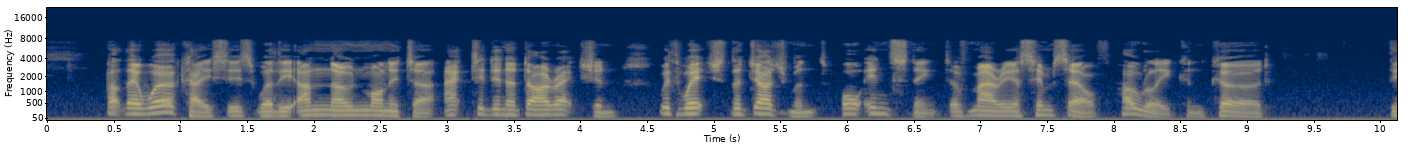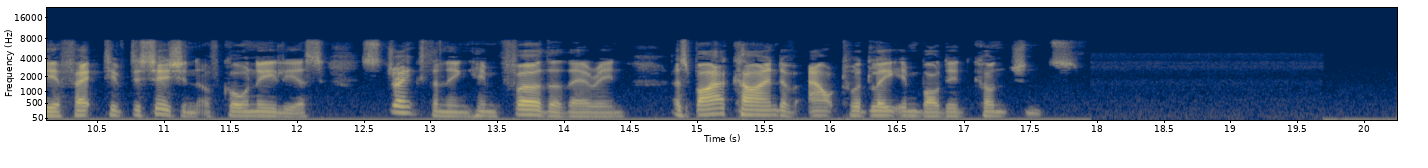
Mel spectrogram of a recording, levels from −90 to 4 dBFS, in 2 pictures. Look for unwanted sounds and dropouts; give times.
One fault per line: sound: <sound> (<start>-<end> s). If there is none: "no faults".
no faults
